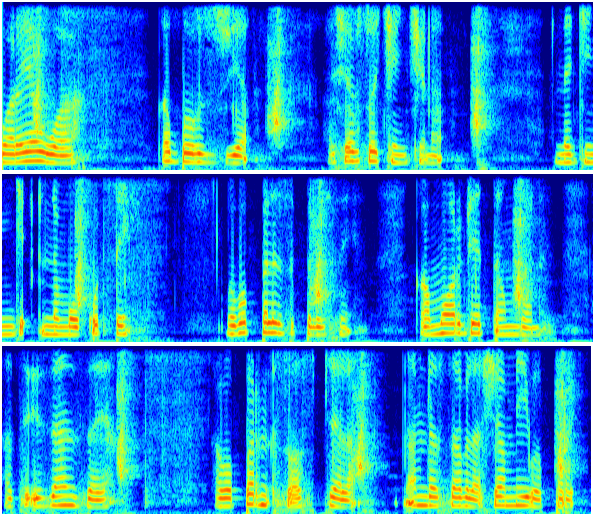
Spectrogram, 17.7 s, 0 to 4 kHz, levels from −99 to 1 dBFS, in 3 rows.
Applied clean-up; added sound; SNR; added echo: none; Fire; 16 dB; none.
